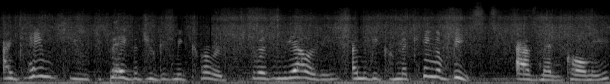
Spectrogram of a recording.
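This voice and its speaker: A woman's voice: sits high, a little fast, noisy background, close to an everyday voice. A woman playing a cowardly talking lion in an audio play, declaiming earnestly and swinging between boastful and fearful. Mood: pleading. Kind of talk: stage-style audio play acting.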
